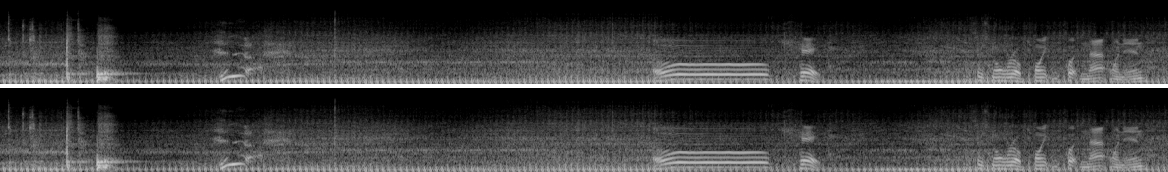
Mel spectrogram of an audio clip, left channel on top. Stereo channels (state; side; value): identical; both; correlation 1.00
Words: Okay. There's no real point in putting that one in.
